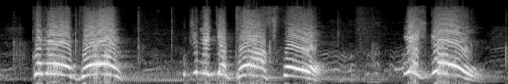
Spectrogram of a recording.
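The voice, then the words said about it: Yelling at a television. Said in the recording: “I'm yelling at the television”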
